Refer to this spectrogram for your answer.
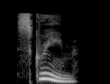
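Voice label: "scandal", American; scream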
